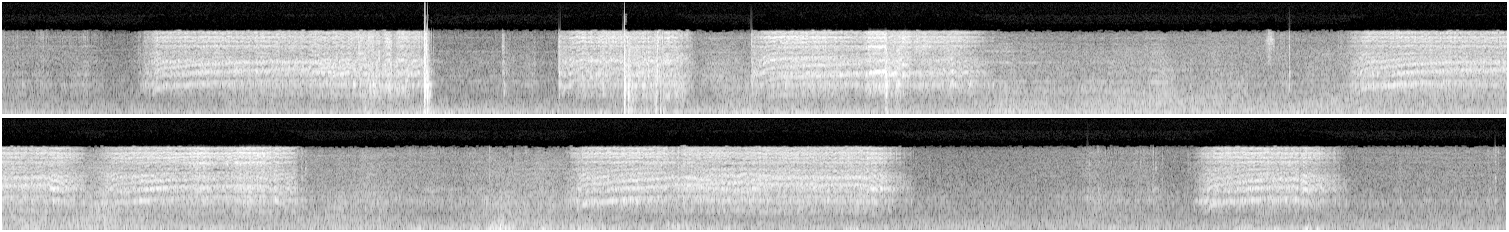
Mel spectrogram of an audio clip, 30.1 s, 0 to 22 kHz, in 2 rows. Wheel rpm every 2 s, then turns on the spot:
50, 140, 50, 100, 130, 0, 30, 130, 120, 10, 90, 140, 0, 60, 20.
18-20 28-30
